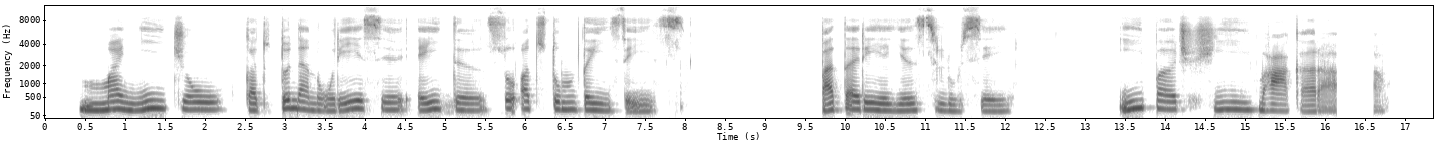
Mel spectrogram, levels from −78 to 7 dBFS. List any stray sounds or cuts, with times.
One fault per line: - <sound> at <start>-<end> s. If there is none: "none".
none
